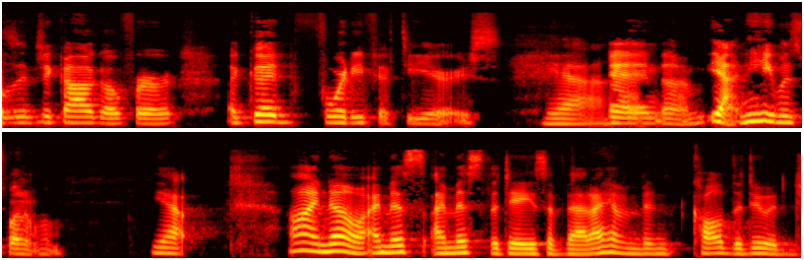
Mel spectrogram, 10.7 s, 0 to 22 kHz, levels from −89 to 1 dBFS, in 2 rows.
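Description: No technical faults are audible.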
